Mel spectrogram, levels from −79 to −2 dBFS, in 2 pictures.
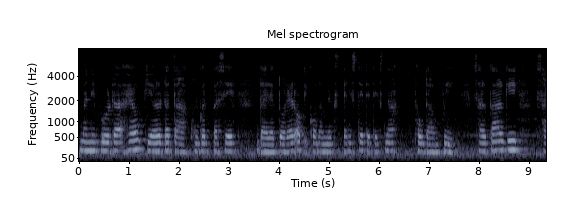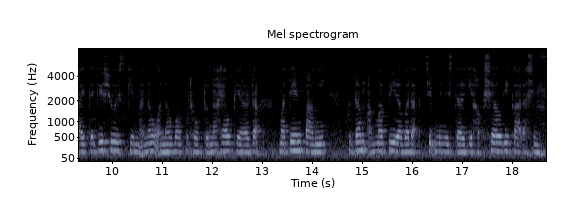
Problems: constant background noise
